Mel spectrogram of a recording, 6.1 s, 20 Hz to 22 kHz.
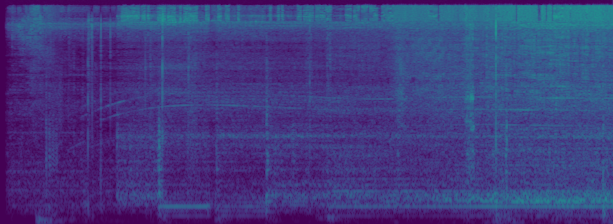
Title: AD5X E0113 Popping Sound During Heating Element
